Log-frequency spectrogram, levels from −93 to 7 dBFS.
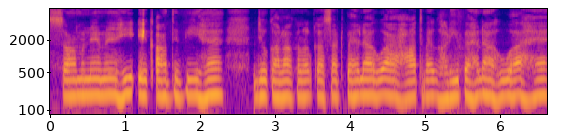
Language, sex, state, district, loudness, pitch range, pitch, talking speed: Hindi, male, Jharkhand, Deoghar, -21 LUFS, 175-185 Hz, 180 Hz, 170 wpm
